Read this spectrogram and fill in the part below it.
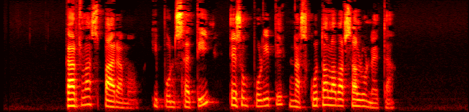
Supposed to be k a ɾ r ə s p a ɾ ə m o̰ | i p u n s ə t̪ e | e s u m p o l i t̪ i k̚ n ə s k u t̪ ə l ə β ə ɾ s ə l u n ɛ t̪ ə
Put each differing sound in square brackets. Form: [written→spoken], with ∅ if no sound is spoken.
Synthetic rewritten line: k a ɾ [r→l] ə s p a ɾ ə m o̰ | i p u n s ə t̪ [e→i] | e [s→z] u m p [o→u] l i t̪ i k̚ n ə s k u t̪ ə l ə β ə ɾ s ə l u n ɛ t̪ ə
